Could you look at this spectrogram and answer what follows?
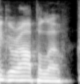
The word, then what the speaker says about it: Garoppolo: I'm going to butcher his name because Brad's not here to help me with names, but his name is Garoppolo. – Jimmy Garoppolo.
